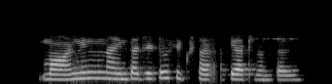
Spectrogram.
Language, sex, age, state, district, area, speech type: Telugu, female, 18-30, Telangana, Suryapet, urban, conversation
